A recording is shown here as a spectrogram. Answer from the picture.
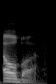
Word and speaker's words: Elba: up i said his name wrong idris elba eba elba i i silent i silented the l anyway he's in that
